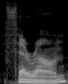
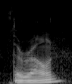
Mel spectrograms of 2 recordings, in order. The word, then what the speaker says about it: Theron: I say Theron. Like That's Game of Thrones?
